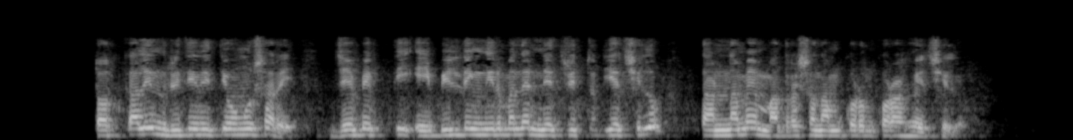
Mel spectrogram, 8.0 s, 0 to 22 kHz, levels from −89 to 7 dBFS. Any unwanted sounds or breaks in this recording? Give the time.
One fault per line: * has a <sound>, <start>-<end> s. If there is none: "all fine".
all fine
